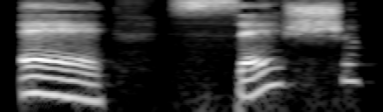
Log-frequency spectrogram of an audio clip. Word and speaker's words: sèche: Un gel, un sèche. So this one is a bit tricky. So remember, we've got this E accent grave here. So it's really open. Sèche, okay, sèche, and then cheveux.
